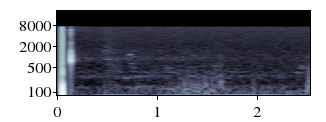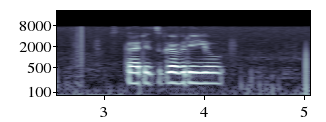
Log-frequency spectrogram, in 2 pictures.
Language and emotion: Russian, neutral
